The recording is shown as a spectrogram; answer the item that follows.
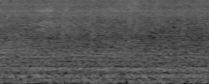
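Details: A brief, thick burst of humming from a honey bee swarm during capture, just after the queen was found and caged. The low, continuous drone holds a constant level.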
